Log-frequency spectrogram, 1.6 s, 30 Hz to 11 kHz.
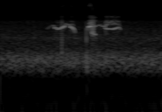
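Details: At an osprey nest during feeding, on 19 July 2012 at 9:43, an osprey gives a quick run of three or four thin, whistled chirps, slurred up and down, over a steady low background hiss.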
